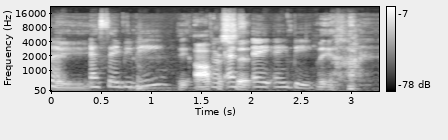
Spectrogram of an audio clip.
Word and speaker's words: Saab: Or S-A-A-B.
